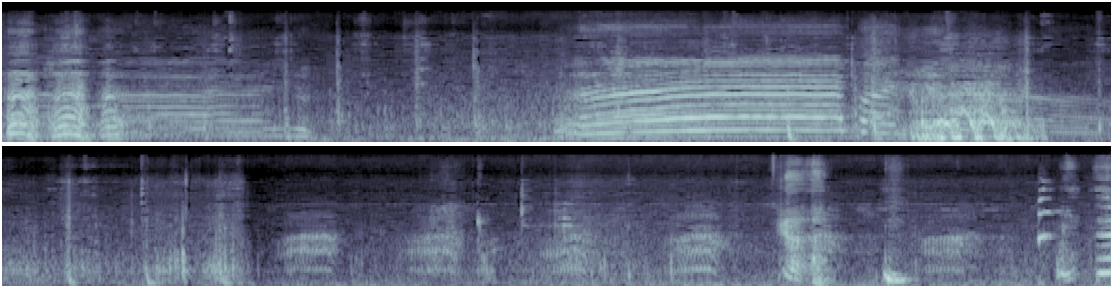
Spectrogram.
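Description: A horse whinnies in a long, loud neigh whose harmonic pitch wavers up and down, set among other shorter sounds before and after.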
